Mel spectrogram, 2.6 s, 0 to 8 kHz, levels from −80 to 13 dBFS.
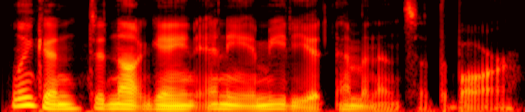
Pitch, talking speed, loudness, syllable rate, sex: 105 Hz, 230 wpm, -20 LUFS, 7.2 syllables/s, male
